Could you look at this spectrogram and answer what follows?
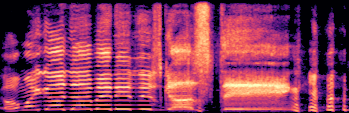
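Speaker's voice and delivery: high, disgusted mock woman's voice. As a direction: squeal it like a horrified shopper. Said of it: "you feel that they're like".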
